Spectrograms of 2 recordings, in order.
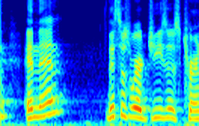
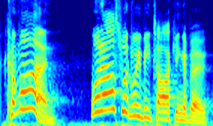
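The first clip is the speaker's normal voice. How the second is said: higher, exasperated come on; mock exasperation; 6 semitones higher, 3 dB louder than usual. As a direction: play the disbelief of the disciples. Exasperated disciples voiced.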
